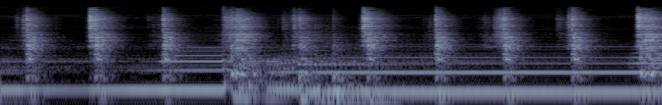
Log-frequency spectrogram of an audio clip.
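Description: A synth-pop band playing an instrumental passage live: keyboard synthesizer and long held bass notes over a steady beat of sharp percussive hits, with no vocals.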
